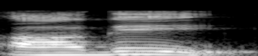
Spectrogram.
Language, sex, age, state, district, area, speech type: Hindi, male, 45-60, Rajasthan, Karauli, rural, read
